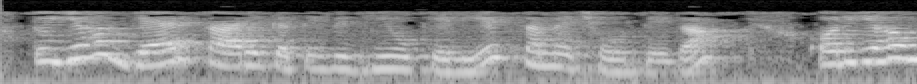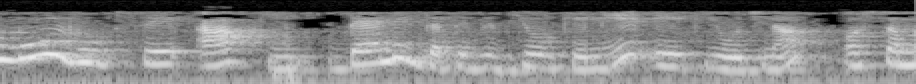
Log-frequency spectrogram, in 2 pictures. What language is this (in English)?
Hindi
